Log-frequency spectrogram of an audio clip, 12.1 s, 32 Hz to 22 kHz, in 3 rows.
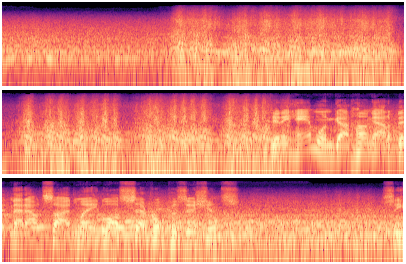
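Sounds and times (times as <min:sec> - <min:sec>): race car engines passing: 0:00.0 - 0:12.0.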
